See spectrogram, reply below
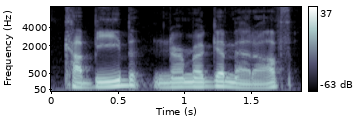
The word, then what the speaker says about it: Khabib Nurmagomedov: My winner is Khabib Nurmagomedov.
